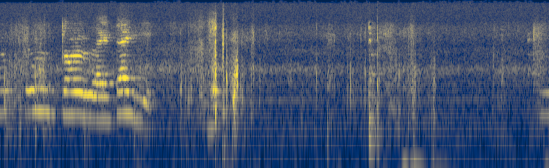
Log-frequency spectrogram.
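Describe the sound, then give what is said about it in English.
A baby babbling, with a few rising and falling voiced sounds in the first two seconds, followed by a quieter stretch with a few soft knocks and clicks. “he's babbling.”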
